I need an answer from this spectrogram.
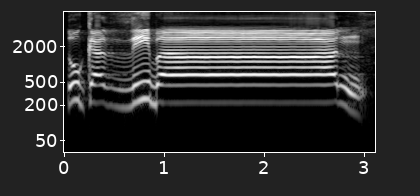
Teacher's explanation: مد عارض ہوگا تو یہاں پر 3 الف 2 الف اور 1.5 الف 1 الف یہ کھینچ سکتے ہیں. ٹھیک ہے, تو آواز آئے گی تکذبان.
